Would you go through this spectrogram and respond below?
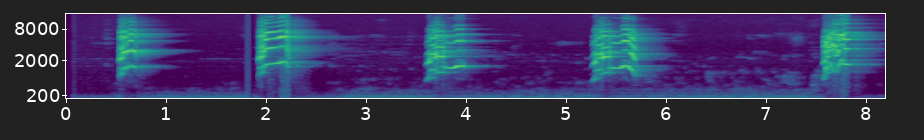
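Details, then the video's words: Yellow-and-green lorikeet, a parrot endemic to Sulawesi, calling: five loud, harsh, wavering screeches spaced over about eight seconds, with a steady low hum between calls. "Suara asli nuri dora memanggil"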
